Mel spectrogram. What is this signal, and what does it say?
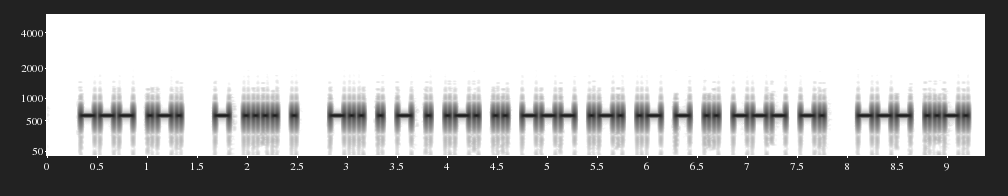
Morse code, heard as a keyed tone, about 25 wpm, 600 Hz. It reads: OR THE DETERIORATION OF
